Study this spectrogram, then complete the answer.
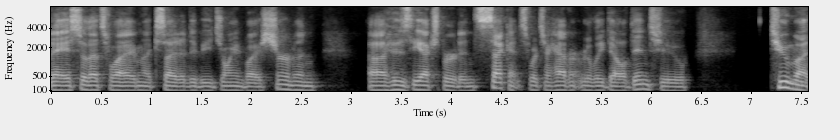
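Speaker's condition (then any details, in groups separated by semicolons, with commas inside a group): No condition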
